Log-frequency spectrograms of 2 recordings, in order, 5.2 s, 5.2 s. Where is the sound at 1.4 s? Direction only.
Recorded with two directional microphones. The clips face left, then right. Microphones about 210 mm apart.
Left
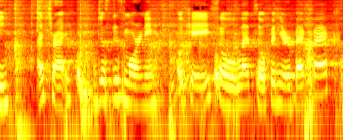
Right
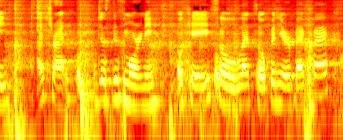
Centre (ahead or behind).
